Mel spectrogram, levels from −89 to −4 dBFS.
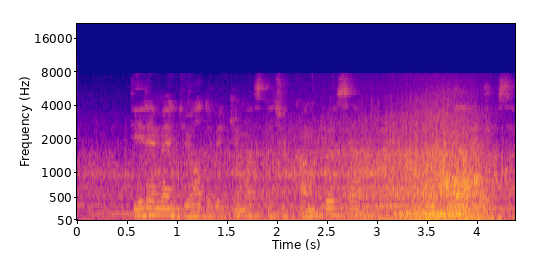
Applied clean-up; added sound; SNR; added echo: none; Motor vehicle (road); -4 dB; reverberation time 0.3 s.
